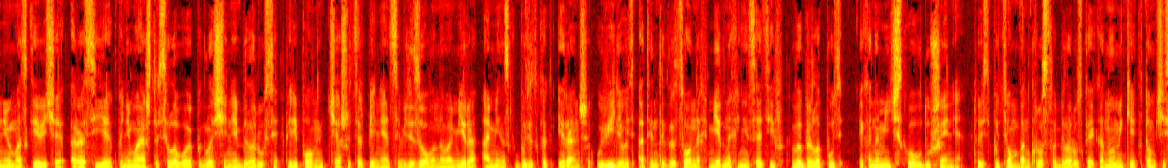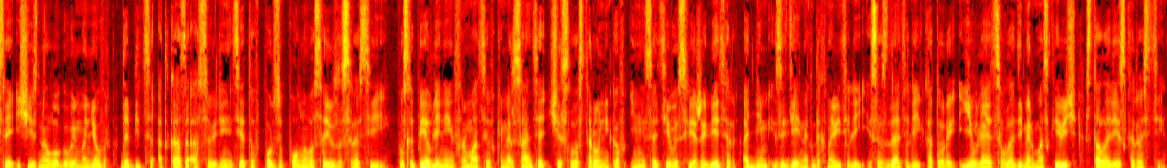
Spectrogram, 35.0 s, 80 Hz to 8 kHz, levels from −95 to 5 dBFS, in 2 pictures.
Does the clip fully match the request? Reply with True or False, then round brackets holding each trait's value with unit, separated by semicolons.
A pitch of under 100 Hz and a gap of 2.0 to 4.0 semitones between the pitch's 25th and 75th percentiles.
True (80 Hz; 2.8 semitones)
